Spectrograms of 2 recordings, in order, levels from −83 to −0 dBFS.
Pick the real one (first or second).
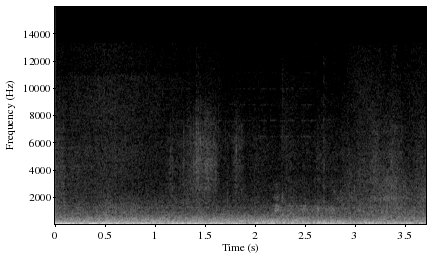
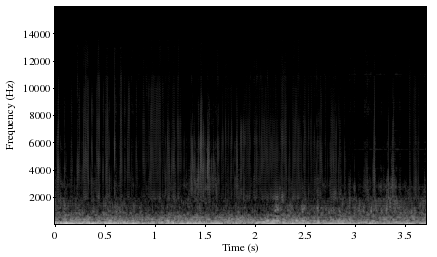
first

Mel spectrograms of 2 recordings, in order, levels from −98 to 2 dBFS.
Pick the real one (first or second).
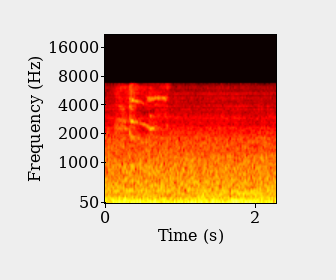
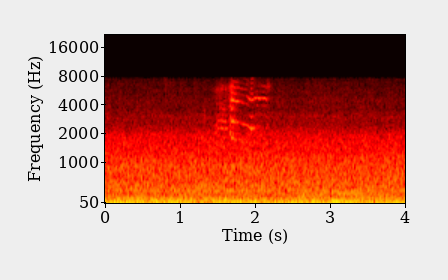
second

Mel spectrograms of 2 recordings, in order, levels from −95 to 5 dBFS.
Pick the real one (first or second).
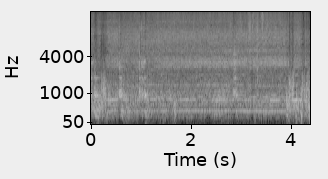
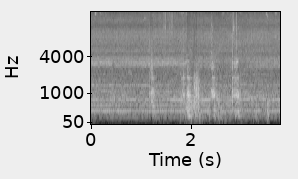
second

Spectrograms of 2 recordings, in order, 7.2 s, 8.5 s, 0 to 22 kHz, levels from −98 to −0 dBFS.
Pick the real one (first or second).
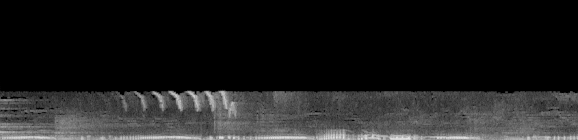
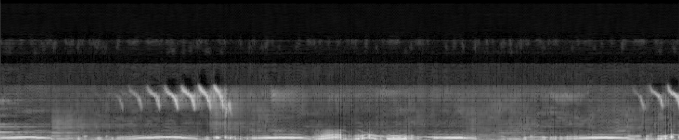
first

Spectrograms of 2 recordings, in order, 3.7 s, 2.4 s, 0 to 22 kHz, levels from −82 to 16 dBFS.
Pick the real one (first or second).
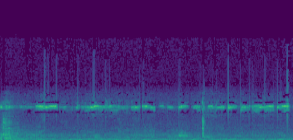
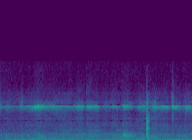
first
